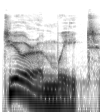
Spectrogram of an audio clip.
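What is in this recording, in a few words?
"durum wheat", British English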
